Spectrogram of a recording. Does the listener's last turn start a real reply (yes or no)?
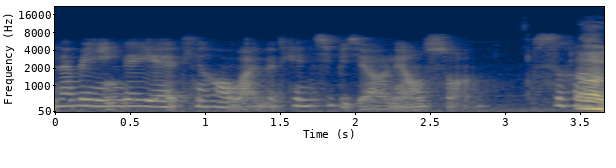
yes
